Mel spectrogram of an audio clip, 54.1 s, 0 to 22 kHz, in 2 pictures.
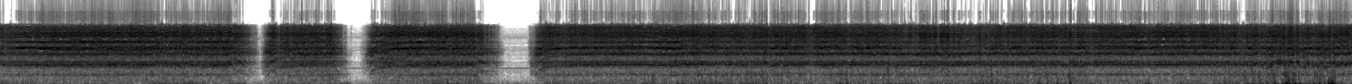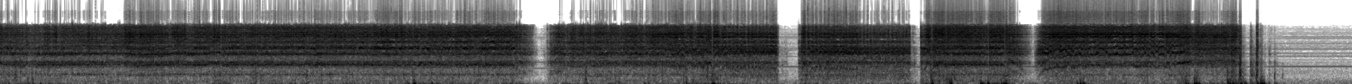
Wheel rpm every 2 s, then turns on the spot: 210, 210, 130, 140, 160, 130, 220, 230, 230, 220, 230, 230, 230, 230, 220, 230, 230, 210, 150, 170, 180, 120, 140, 150, 190, 200, 0.
none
